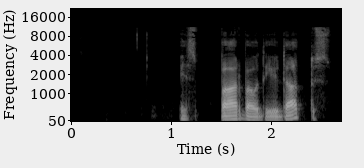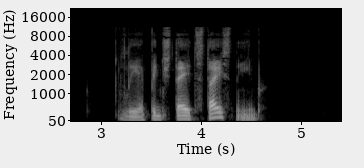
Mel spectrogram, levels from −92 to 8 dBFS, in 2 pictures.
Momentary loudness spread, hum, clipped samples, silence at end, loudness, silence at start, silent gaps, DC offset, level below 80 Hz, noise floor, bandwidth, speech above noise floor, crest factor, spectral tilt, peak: 17 LU; none; under 0.1%; 0.85 s; -33 LUFS; 1.1 s; none; under 0.1%; -64 dBFS; under -90 dBFS; 11.5 kHz; over 57 dB; 22 dB; -5.5 dB/octave; -12 dBFS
